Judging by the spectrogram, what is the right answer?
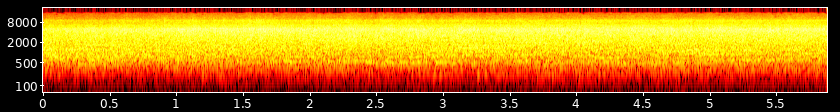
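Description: Steady wash of splashing water from water polo players swimming and tussling in a pool.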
